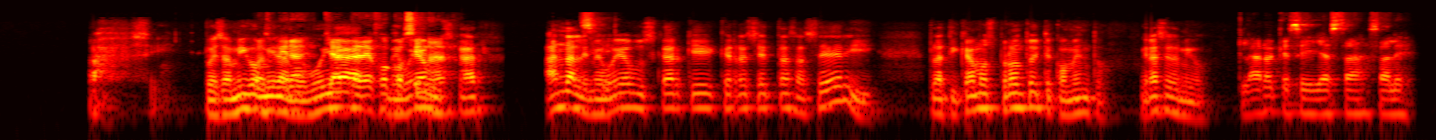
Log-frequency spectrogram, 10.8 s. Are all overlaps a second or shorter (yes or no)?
no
